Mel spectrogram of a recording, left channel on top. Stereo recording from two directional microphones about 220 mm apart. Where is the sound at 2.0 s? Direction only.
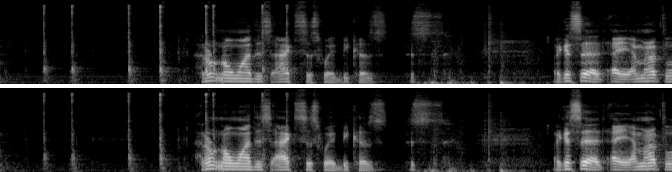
35° right (ahead or behind).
